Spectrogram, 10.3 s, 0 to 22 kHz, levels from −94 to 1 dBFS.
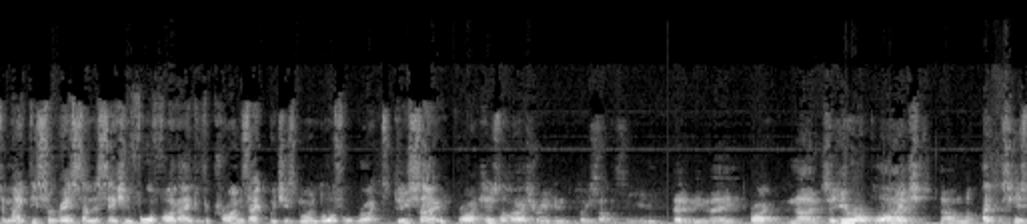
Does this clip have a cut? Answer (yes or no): yes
